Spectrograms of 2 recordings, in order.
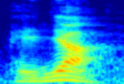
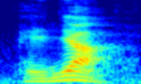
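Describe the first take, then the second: First: The vowel is kept short. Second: The vowel is kept short.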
